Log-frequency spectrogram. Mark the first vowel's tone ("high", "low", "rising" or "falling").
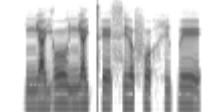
low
